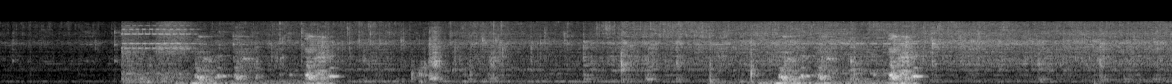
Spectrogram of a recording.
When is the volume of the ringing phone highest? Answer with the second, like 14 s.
2 s.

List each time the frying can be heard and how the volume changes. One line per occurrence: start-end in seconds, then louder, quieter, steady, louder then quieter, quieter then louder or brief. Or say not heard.
0.0-11.6 louder.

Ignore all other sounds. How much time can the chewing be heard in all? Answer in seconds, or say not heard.
3 s.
